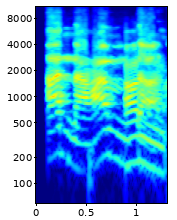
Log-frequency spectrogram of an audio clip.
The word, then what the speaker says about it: أنعمت: عليهم আনের পরে কিন্তু একটা আইন আছে, এই আইনটাকে কিন্তু আমরা চাপ দেই নাই। আইনটাকে যদি চাপ না দেন, তখন ওটা আনআমতা হয়ে যাবে, তখন ওটা হামজার উচ্চারণ চলে আসবে। এখানে যে আইন আছে, এই আইনটাকে একদম চাপ দিয়ে উচ্চারণ করতে হবে।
